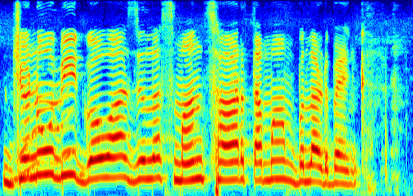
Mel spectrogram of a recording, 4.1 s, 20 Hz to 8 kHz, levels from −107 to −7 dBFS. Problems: background conversations at intervals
